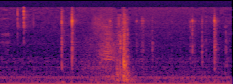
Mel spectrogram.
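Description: A wooden chest lid creaks shut.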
